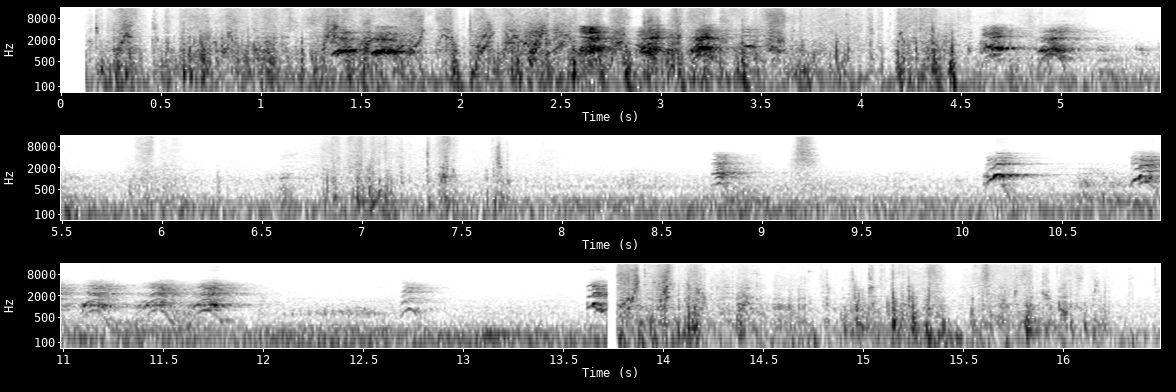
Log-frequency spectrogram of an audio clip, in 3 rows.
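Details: Female Miniature Australian Cattle Dog puppy, one of a litter of eight born in February 2022, playing on a folding chair. Scattered short sharp yips and barks, with a stretch of loud rustling and knocking early on and quiet gaps between.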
